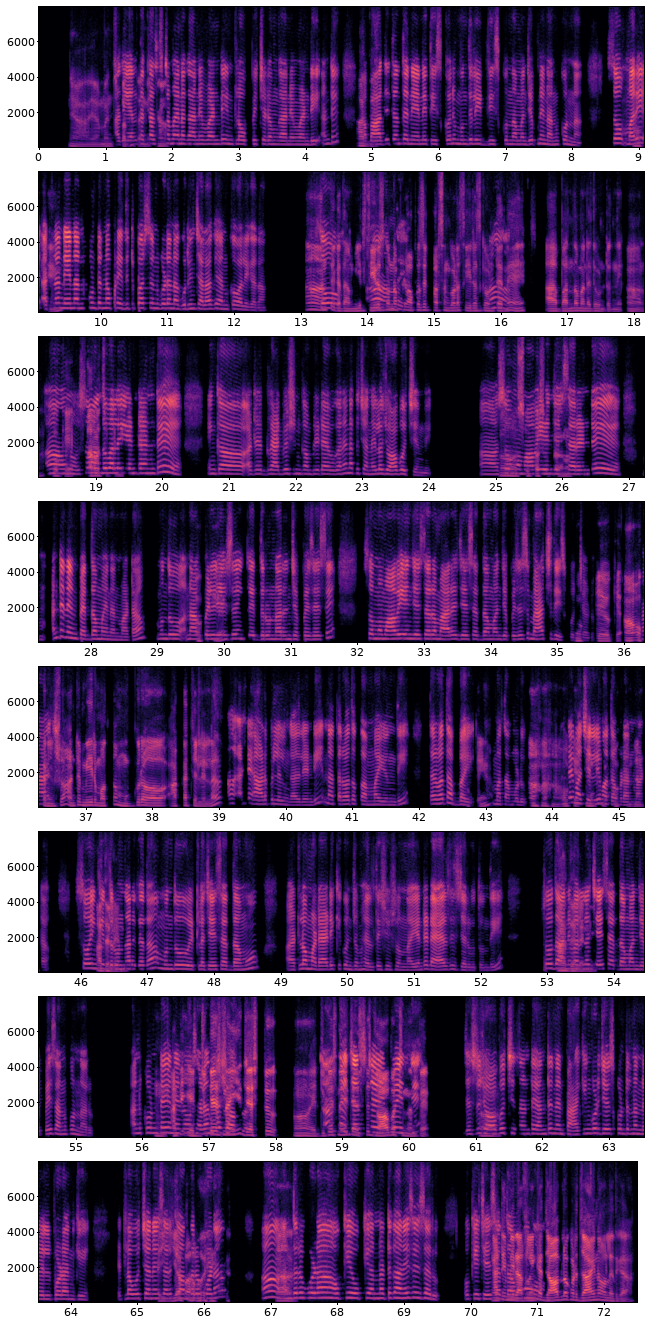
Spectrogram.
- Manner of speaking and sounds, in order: in English: "యాహ్! యాహ్!"; in English: "లీడ్"; in English: "సో"; in English: "పర్సన్"; in English: "సో"; tapping; in English: "అపోజిట్ పర్సన్"; in English: "సీరియస్‌గా"; in English: "సో"; in English: "గ్రాడ్యుయేషన్ కంప్లీట్"; in English: "సో"; in English: "సూపర్! సూపర్!"; in English: "సో"; in English: "మ్యారేజ్"; in English: "మ్యాచ్"; in English: "మ్యాచ్"; in English: "డన్"; in English: "సో"; in English: "డ్యాడీకి"; in English: "హెల్త్ ఇష్యూస్"; in English: "డయాలసిస్"; in English: "సో"; in English: "సడెన్‌గా షాక్"; in English: "జస్ట్"; in English: "జస్ట్"; in English: "జస్ట్"; in English: "ప్యాకింగ్"; chuckle; in English: "జాబ్‌లో"; in English: "జాయిన్"
- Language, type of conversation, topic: Telugu, podcast, మీరు కుటుంబంతో ఎదుర్కొన్న సంఘటనల నుంచి నేర్చుకున్న మంచి పాఠాలు ఏమిటి?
